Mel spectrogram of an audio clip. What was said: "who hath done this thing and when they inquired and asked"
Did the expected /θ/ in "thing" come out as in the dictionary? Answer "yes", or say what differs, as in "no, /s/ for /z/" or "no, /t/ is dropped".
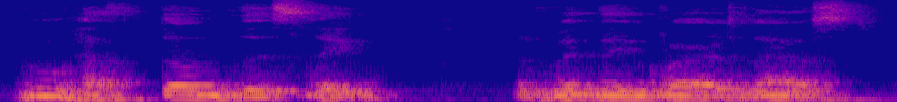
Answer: yes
